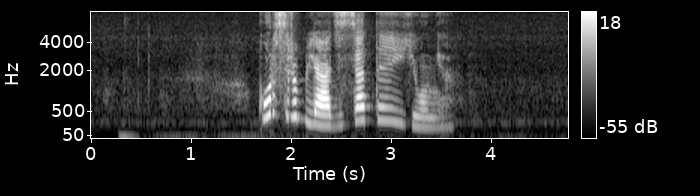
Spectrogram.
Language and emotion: Russian, positive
